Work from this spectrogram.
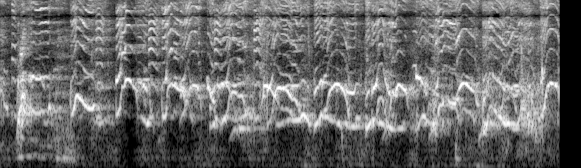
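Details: Cavalier King Charles Spaniel puppies giving continuous high squeaky whines and yelps, many overlapping rising and falling cries from several pups at once.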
